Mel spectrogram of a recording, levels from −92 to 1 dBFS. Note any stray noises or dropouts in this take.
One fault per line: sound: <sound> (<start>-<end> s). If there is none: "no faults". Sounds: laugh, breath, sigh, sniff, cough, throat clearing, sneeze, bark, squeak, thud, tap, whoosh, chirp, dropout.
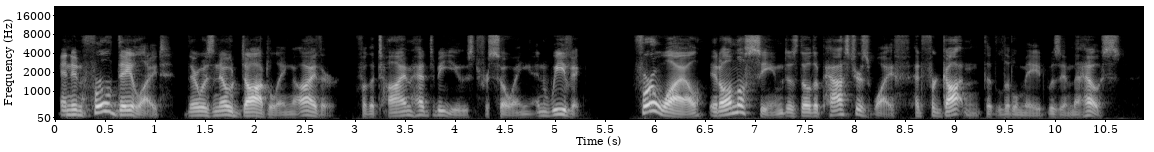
no faults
